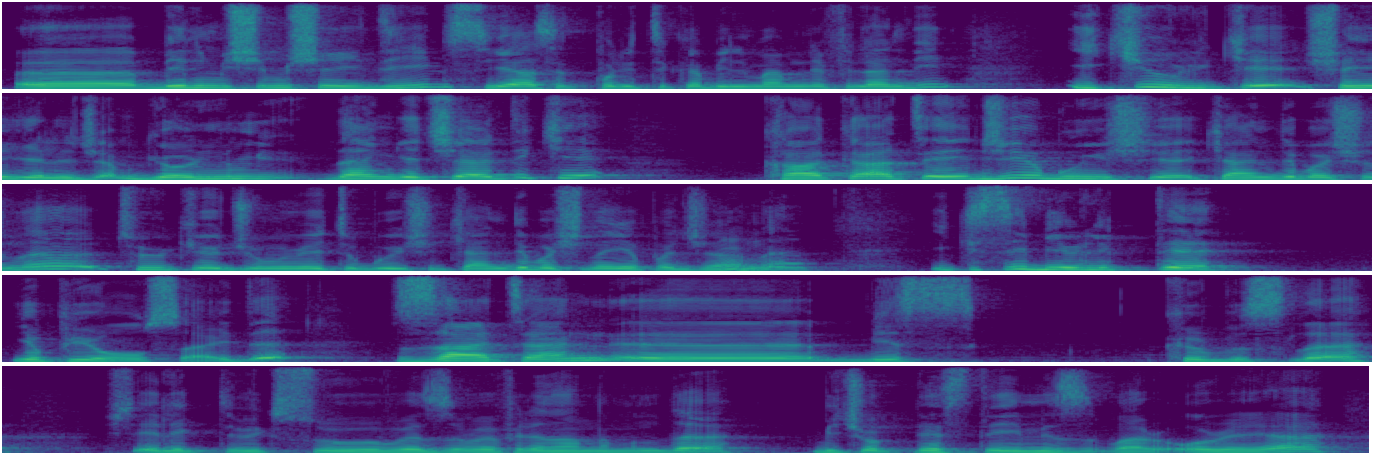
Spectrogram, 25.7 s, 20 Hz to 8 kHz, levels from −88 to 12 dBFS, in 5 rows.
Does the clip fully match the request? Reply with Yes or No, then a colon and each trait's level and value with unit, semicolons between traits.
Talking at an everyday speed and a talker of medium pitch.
Yes: average, 110 wpm; medium, 160 Hz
